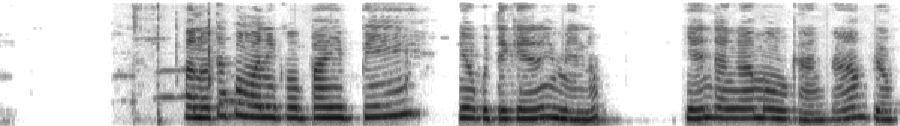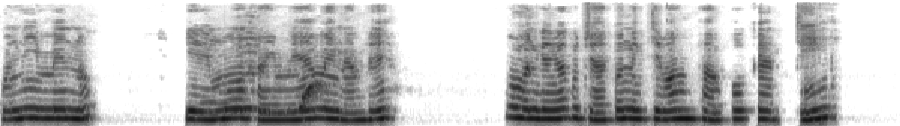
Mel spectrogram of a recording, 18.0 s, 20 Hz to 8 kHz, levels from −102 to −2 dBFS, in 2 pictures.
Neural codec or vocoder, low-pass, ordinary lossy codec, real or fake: none; 7.2 kHz; AAC, 48 kbps; real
